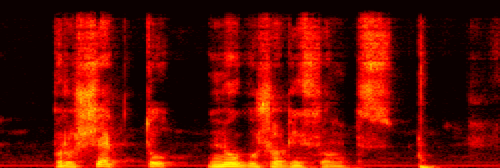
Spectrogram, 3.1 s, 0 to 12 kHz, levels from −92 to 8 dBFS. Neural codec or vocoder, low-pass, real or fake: codec, 44.1 kHz, 7.8 kbps, DAC; 10.8 kHz; fake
